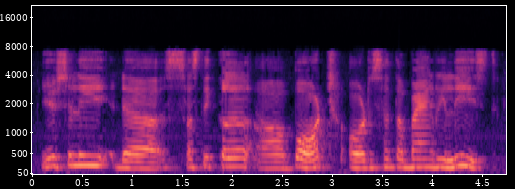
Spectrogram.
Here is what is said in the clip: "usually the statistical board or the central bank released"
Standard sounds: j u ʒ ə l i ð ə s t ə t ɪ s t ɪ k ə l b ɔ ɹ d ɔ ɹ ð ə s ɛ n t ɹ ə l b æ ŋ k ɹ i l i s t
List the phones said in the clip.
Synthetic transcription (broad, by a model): j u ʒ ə l i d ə s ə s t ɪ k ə l b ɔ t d ɔ ɹ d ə s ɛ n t ə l b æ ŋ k ɹ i l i s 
